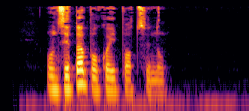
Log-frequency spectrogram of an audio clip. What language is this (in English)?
French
